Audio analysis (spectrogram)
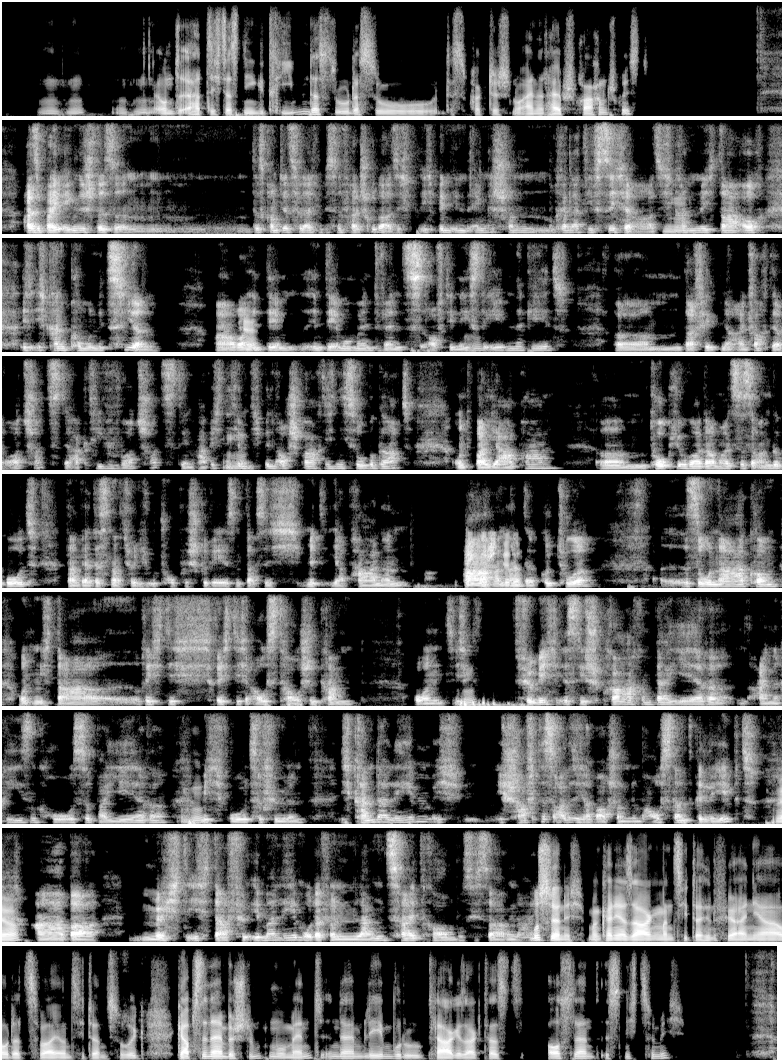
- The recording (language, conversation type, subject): German, podcast, Wie entscheidest du, ob du im Ausland leben möchtest?
- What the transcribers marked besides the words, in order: other background noise; static; tapping; "Sprachbarriere" said as "Sprachenbarriere"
